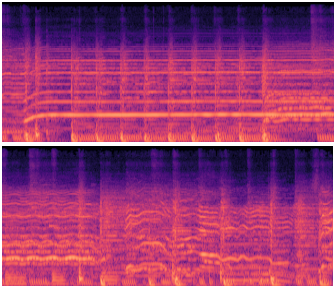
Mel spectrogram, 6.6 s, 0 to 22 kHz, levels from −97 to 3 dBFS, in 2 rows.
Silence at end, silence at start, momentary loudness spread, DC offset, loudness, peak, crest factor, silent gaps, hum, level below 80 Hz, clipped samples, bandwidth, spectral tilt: 0 s; 0 s; 3 LU; under 0.1%; -20 LUFS; -4 dBFS; 16 dB; none; none; -34 dBFS; under 0.1%; 19 kHz; -4.5 dB/octave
